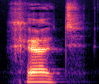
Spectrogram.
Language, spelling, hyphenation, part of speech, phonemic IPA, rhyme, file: Dutch, gruit, gruit, noun, /ɣrœy̯t/, -œy̯t, Nl-gruit.ogg
- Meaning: 1. gruit, a herb mixture used for flavouring and bittering beer widely used in the Low Countries before hops came into use 2. the right to sell gruit to breweries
